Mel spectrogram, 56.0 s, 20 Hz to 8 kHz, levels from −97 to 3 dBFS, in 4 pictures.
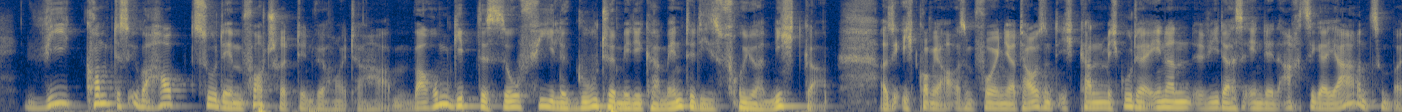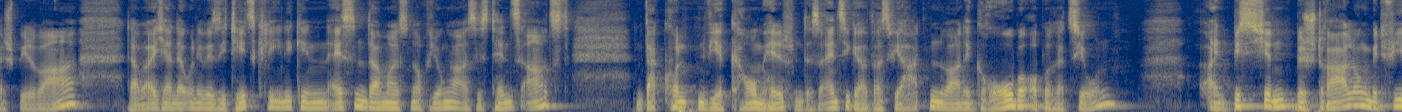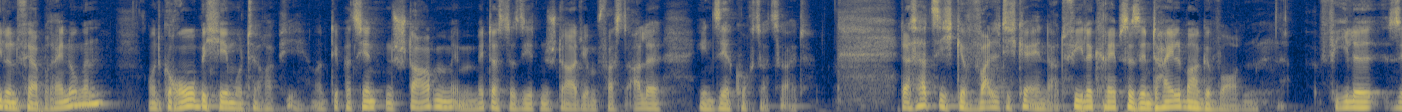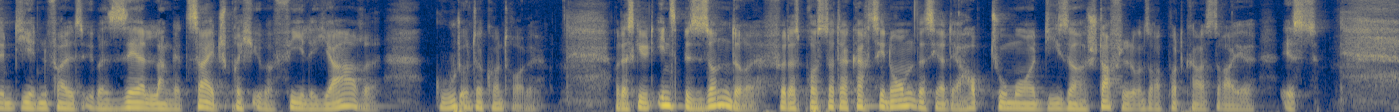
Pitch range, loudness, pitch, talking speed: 85-115 Hz, -22 LUFS, 100 Hz, 145 wpm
